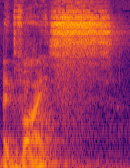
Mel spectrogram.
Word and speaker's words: advice: advice in terms of pronunciation we have to pronounce it as c advice advice but before we start with the examples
